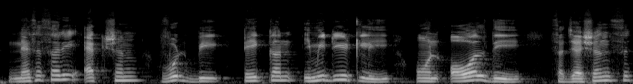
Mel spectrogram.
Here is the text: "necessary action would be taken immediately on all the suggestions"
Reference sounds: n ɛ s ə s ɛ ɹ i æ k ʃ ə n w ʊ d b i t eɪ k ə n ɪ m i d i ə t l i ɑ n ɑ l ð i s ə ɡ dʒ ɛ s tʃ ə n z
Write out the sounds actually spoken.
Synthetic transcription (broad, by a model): n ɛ s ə s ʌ ɹ i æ k ʃ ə n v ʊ d b i t eɪ k ə n ɪ m i d i ə t l i ɑ n ɑ l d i s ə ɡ dʒ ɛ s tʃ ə n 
